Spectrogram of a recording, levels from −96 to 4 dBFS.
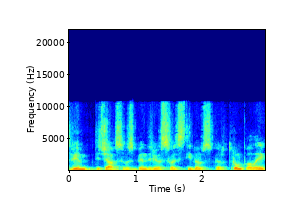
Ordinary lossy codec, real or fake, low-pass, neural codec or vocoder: AAC, 32 kbps; fake; 10.8 kHz; codec, 16 kHz in and 24 kHz out, 0.8 kbps, FocalCodec, streaming, 65536 codes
